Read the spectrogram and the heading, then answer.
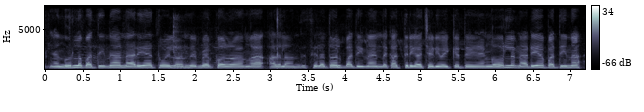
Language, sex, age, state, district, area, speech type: Tamil, male, 18-30, Tamil Nadu, Tiruvannamalai, rural, spontaneous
